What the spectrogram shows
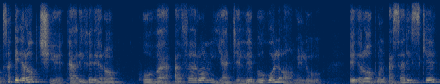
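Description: A man's voice: lowish voice, a bit bright, distant mic. A man teaching Arabic grammar in a classroom lecture, reading Arabic lines and explaining each step by step.

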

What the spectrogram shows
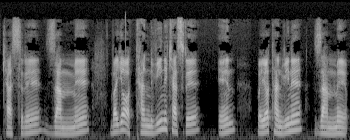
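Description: A man teaching the rules of pausing in Quran recitation, explaining calmly and stopping to chant short verses slowly. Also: medium pitch, no room sound. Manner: asks the listener questions and answers them. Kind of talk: tajweed lesson with recited examples.

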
